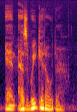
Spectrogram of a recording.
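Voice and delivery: hushed whisper. A podcast host opening the episode starts a sentence, whispering. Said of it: "You're whispering".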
